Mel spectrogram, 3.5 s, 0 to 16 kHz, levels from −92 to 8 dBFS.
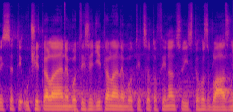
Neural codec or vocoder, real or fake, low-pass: autoencoder, 48 kHz, 128 numbers a frame, DAC-VAE, trained on Japanese speech; fake; 14.4 kHz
